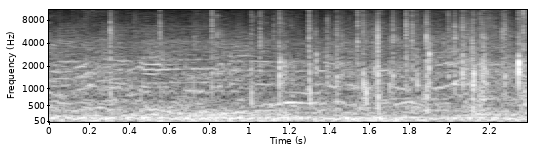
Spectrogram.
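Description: Outdoor crowd chatter: many people talking at once in the background over a steady low hum, with a few sharp clicks toward the end.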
